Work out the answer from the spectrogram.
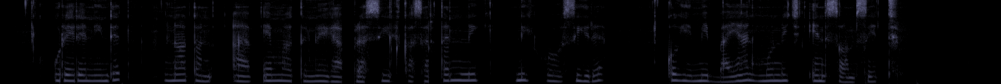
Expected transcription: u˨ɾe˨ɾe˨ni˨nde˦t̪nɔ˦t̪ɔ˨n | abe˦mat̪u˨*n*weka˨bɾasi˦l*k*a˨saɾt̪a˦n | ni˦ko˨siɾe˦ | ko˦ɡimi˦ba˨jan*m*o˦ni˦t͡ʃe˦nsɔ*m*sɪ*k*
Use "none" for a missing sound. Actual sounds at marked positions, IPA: n, k, m, m, t

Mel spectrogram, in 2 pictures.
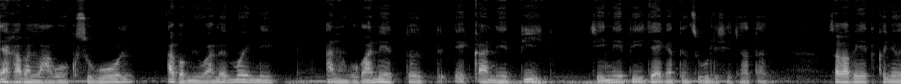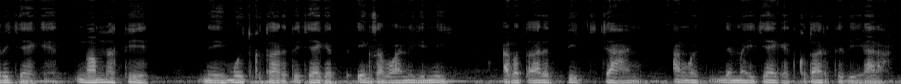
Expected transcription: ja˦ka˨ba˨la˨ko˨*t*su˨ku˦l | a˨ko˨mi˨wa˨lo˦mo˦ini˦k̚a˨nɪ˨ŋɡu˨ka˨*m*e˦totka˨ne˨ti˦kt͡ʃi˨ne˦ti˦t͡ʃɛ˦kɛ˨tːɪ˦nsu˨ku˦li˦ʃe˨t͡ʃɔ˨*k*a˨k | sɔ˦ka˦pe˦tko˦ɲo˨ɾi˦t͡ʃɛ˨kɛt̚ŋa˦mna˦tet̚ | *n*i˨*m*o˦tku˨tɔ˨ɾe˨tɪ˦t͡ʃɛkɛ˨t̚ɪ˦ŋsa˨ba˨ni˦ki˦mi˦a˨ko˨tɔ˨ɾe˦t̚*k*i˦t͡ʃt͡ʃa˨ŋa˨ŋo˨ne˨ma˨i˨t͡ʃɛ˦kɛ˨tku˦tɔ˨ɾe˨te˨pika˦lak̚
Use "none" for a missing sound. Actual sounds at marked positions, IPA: k, n, t, n, m, p

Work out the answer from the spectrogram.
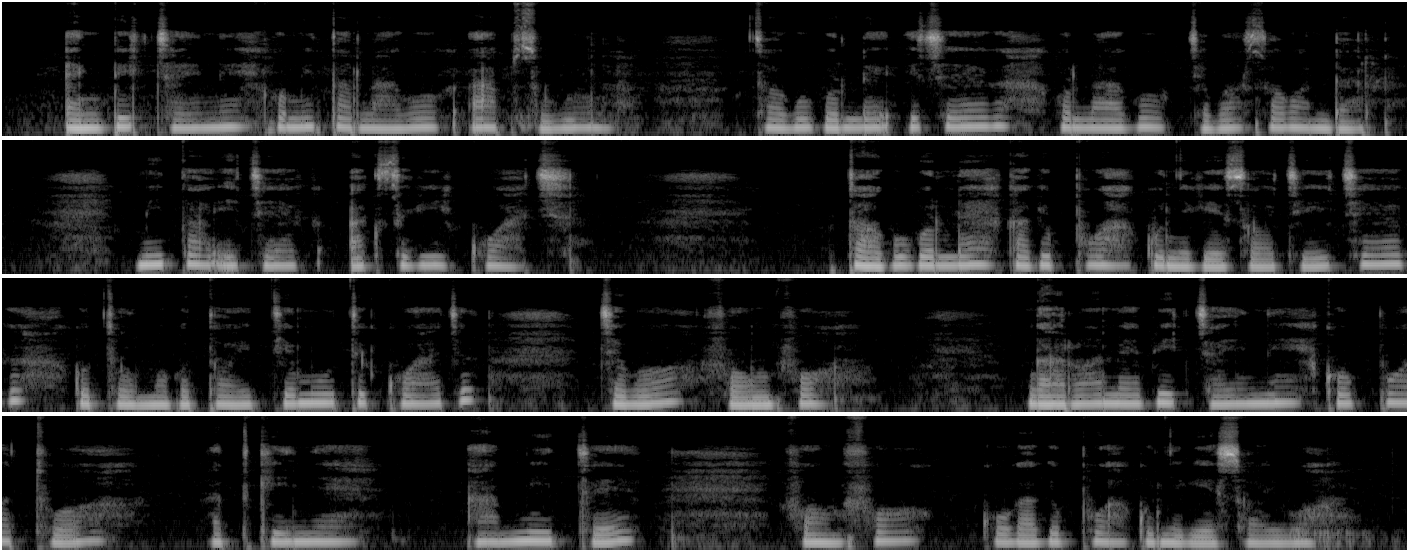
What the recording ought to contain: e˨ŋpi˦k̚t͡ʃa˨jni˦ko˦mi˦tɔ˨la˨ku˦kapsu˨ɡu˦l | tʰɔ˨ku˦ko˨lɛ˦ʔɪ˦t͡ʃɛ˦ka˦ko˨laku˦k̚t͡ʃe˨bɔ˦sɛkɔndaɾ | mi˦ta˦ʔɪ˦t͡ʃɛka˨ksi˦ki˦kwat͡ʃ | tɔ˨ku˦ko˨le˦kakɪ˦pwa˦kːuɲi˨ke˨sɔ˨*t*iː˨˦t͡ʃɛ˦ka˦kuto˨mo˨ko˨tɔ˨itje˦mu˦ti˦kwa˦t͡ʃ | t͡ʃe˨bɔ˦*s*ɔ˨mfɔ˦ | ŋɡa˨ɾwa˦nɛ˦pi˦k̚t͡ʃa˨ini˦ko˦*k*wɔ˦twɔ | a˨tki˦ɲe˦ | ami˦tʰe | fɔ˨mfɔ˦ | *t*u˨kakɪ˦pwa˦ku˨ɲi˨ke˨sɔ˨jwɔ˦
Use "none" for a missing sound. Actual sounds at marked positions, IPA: t͡ʃ, f, p, k

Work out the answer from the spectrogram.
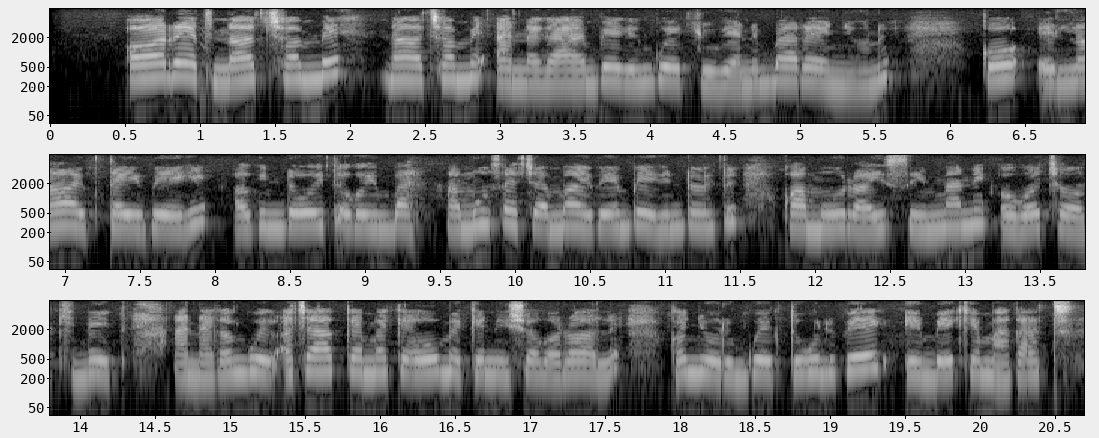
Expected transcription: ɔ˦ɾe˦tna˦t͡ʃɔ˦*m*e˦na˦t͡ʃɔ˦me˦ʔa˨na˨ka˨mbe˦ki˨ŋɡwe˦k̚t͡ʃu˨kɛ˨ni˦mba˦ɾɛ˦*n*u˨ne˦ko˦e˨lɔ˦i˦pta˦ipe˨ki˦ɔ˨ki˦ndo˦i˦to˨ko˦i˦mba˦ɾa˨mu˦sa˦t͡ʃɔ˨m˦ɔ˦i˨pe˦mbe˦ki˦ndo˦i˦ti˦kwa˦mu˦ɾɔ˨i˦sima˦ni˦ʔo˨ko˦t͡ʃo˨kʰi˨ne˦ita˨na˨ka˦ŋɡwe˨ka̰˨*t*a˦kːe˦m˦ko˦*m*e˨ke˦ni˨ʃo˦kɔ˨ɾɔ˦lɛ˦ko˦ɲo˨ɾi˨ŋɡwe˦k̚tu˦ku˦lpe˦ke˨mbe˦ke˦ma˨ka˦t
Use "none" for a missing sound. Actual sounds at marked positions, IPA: m, ɲ, t͡ʃ, m

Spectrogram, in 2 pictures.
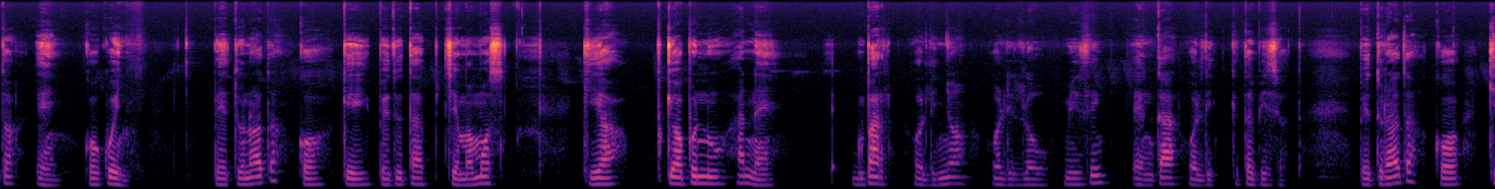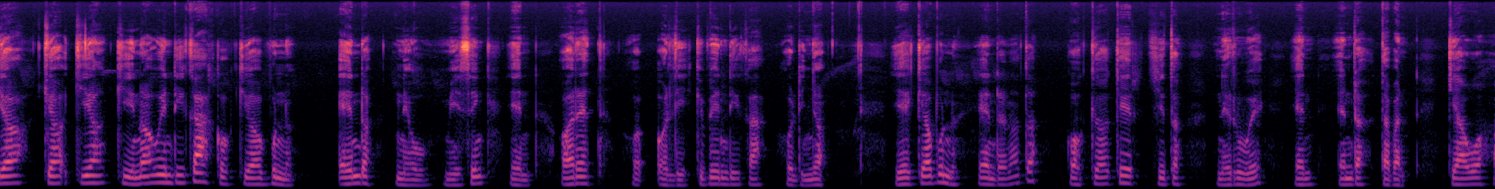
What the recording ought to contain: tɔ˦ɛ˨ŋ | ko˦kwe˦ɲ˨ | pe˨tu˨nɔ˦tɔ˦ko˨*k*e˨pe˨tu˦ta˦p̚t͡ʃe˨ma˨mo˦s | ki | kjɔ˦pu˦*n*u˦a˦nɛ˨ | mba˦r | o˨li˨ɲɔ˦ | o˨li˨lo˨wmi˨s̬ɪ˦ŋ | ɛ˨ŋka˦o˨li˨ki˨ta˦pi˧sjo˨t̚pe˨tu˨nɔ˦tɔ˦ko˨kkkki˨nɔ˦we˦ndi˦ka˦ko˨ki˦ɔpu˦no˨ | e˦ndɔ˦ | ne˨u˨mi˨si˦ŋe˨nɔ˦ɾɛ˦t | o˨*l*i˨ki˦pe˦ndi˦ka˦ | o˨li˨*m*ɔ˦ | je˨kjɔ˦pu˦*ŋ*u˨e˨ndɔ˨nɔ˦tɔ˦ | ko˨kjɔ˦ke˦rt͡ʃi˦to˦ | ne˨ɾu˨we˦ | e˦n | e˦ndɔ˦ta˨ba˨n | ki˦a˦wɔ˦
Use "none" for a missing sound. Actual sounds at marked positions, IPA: k, n, l, ɲ, n

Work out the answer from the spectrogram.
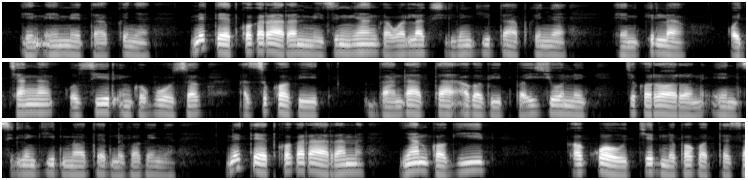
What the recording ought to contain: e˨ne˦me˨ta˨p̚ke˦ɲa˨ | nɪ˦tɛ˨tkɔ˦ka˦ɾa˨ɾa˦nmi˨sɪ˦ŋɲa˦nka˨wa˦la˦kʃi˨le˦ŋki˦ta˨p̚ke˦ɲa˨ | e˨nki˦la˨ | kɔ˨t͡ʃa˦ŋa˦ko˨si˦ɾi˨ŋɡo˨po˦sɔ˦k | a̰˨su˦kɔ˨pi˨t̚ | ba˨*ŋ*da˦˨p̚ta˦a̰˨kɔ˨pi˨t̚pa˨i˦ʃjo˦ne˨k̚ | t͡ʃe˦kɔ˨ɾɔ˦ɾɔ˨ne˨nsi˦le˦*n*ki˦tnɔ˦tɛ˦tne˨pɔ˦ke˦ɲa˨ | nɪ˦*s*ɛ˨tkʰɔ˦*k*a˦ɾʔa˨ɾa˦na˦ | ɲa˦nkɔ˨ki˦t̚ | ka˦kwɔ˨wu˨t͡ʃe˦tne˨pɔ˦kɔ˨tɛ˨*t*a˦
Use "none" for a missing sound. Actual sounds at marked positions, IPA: n, ŋ, t, k, s

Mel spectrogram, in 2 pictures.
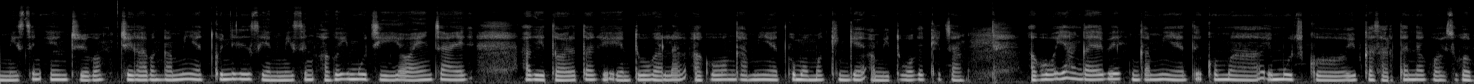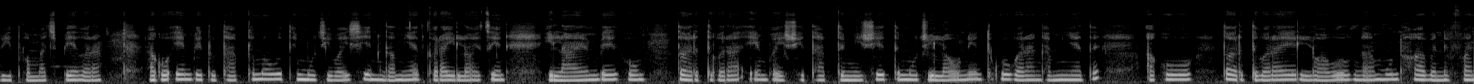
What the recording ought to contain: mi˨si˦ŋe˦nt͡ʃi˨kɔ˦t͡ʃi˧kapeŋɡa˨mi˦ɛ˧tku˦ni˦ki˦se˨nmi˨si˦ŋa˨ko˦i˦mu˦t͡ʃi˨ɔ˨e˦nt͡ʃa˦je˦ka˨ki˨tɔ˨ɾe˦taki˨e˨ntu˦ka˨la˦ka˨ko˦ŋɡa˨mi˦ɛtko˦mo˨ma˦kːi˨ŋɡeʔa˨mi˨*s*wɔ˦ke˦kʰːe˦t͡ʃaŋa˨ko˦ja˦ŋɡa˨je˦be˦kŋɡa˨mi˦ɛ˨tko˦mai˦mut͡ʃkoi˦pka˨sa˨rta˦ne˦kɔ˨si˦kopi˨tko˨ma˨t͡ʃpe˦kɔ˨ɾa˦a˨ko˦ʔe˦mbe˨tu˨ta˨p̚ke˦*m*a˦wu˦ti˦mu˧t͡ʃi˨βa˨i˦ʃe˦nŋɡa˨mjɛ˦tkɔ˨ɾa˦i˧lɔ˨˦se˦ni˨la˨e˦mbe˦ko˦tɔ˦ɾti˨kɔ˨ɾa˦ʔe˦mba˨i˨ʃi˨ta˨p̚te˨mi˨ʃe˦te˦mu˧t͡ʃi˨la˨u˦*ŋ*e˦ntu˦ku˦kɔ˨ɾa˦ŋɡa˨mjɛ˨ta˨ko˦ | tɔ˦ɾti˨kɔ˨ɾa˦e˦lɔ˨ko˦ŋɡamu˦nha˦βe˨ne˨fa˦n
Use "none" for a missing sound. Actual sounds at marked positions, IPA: t, m, n

